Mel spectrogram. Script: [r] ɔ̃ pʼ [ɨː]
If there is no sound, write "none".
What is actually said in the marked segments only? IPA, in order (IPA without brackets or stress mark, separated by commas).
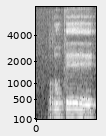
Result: r, eː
